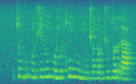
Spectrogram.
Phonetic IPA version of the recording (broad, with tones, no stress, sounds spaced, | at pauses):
t͡s o˦ ɡ u˦ h ũ˨ ʃ e˦ ɣ ũ˦ k o˨ j o˦ tʰ ũ˦ β uː˦˨ m ũ˨ d͡ʒ ɔ˨ n ɔ˨ d͡ʒ u˦ d ɔ˦ r a˨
